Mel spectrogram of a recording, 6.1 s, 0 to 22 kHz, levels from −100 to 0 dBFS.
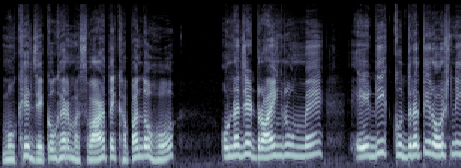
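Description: No technical faults can be heard anywhere in the recording. At no point does anything in the audio chain audibly go wrong.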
